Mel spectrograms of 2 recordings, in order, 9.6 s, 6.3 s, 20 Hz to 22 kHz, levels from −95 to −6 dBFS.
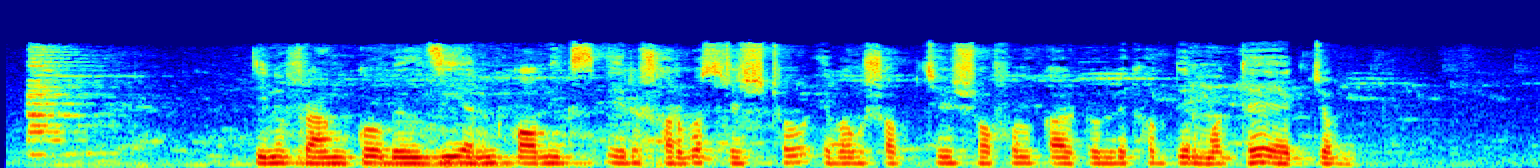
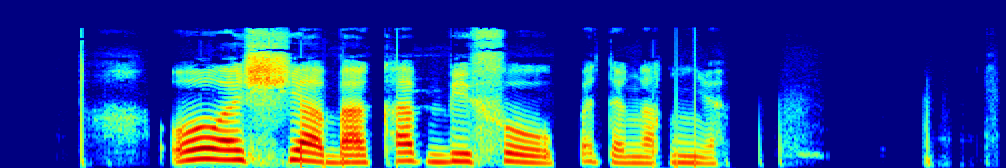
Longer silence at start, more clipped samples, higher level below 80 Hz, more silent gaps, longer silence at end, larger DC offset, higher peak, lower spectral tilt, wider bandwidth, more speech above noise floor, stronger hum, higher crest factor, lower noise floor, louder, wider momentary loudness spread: second, 0.15 s vs 1.05 s; neither; first, -48 dBFS vs -56 dBFS; second, none vs 3.49-3.62 s; second, 1.15 s vs 1.8 s; neither; about the same, -2 dBFS vs 0 dBFS; about the same, -6 dB/octave vs -5.5 dB/octave; second, 8 kHz vs 11.5 kHz; first, 36 dB vs 30 dB; neither; about the same, 18 dB vs 18 dB; first, -53 dBFS vs -46 dBFS; second, -19 LUFS vs -16 LUFS; second, 8 LU vs 14 LU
